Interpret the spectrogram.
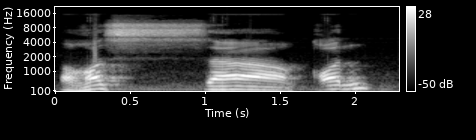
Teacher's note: غین زبر سین غص، سین زبر الف سا، غصا، قاف دو زبر قن، غصاقن، غین کو بھی پر کریں گے، سین پر سیٹی کی آواز آئے گی، قاف کو پر کر کے پڑھیں گے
